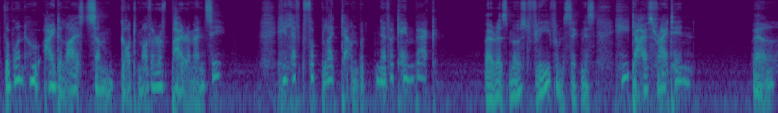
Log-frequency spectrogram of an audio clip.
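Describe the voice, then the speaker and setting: Someone voicing a husky, whispery, jaded undead warrior. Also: mid-range voice, a bit bright, full character voice. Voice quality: breathy, husky half-whisper with creak. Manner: sardonic, weary, chuckling bleakly. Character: jaded, mocking undead warrior, sardonic and defeatist. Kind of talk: fan redub of video game dialogue, ASMR-like.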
